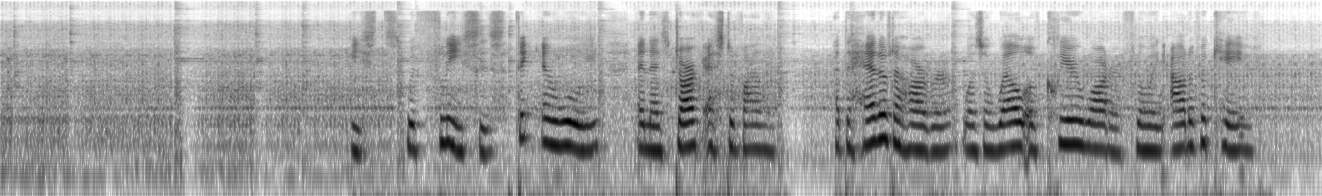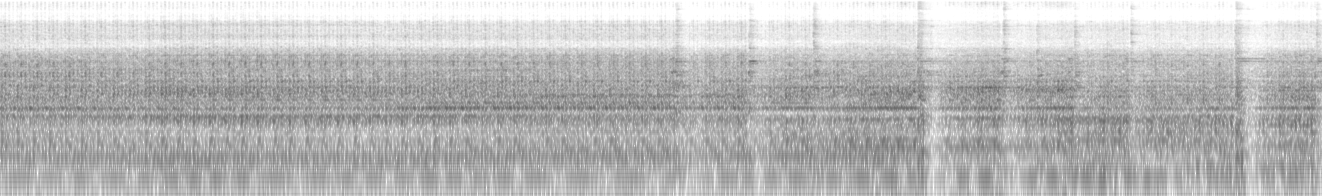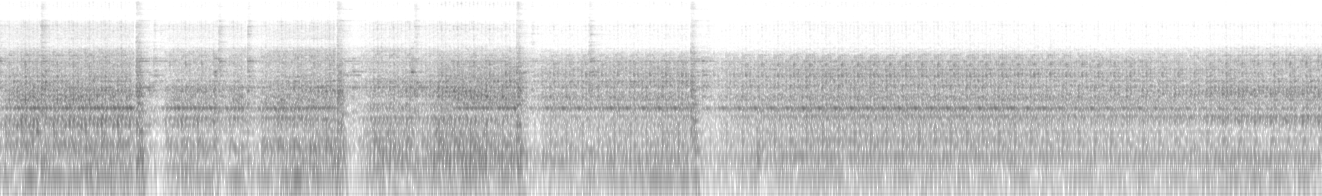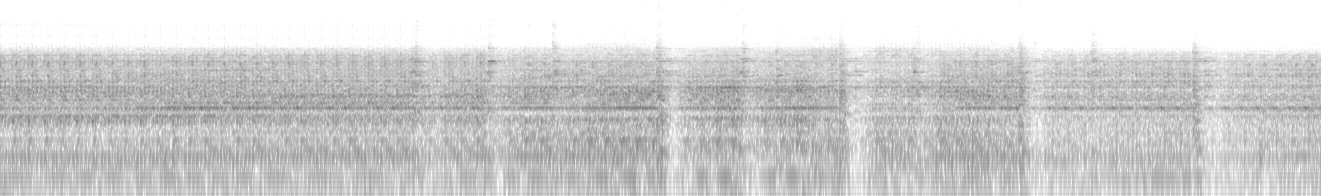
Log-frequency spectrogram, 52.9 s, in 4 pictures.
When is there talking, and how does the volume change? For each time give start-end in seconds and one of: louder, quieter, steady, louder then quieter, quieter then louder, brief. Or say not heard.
3.5-12.7 steady.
